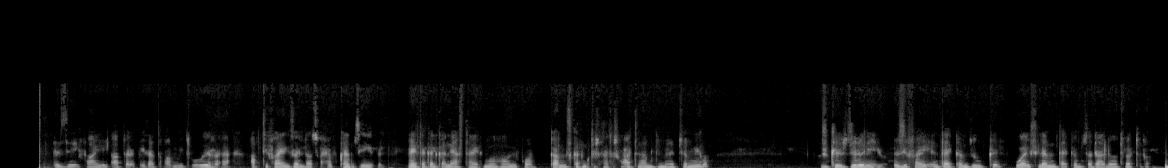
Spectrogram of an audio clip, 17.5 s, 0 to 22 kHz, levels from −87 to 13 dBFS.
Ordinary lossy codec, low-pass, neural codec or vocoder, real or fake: MP3, 48 kbps; 14.4 kHz; codec, 44.1 kHz, 2.6 kbps, SNAC; fake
